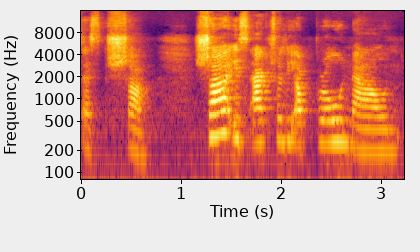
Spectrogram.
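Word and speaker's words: siya: note of the word Shah here it's it's pronounced as Shah Shah is actually a pronoun used for our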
